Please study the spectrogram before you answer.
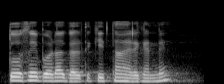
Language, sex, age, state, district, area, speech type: Dogri, male, 18-30, Jammu and Kashmir, Udhampur, urban, spontaneous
